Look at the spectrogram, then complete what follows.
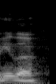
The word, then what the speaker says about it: Elo: You increased your elo. Arpad elo. To living in Hungary for 15 years, I really ought to pronounce elo correctly.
